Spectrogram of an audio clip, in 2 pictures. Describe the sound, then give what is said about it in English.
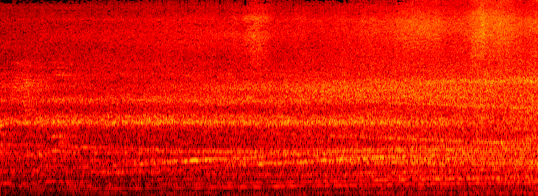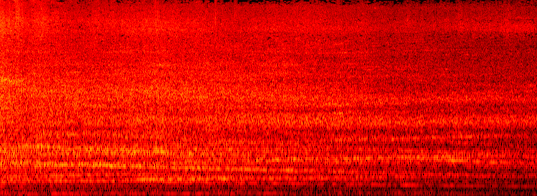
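A train in Japan runs steadily along the rails, a continuous rumbling roar layered with whining motor tones that rise and fall, even in loudness throughout, with no one speaking. “Train journeys were unsurprisingly a huge part of our time in Tokyo.”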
